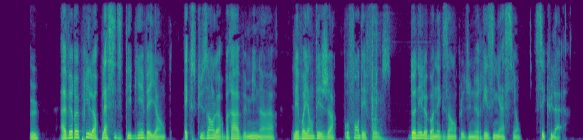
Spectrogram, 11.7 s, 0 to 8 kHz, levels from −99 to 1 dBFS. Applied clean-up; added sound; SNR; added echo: neural mask model DeepFilterNet 3.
